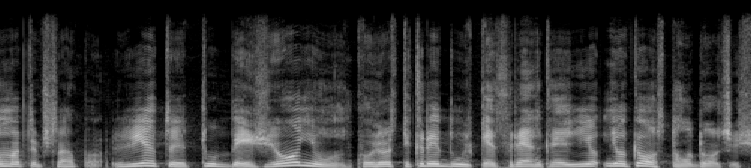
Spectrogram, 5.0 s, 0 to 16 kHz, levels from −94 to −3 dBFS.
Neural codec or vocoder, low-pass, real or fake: codec, 44.1 kHz, 3.4 kbps, Pupu-Codec; 14.4 kHz; fake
